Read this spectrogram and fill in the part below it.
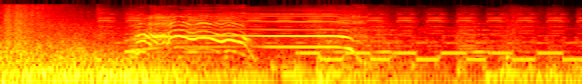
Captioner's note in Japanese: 叫び声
